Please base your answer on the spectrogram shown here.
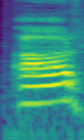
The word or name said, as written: aar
